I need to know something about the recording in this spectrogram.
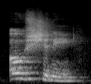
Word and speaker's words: Oceane: was one but then some people were adding the e on the end so then you pronounce it oceany ah it's kind of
